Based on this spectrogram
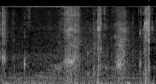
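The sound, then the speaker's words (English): A woman chews food loudly in a studio with a microphone held close to her mouth, with a handful of wet, crunchy bursts coming in an uneven rhythm. No one speaks. “can I ask you to eat less noisily? I'm not being rude, but if I hold my microphone close to your mouth, now chew.”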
